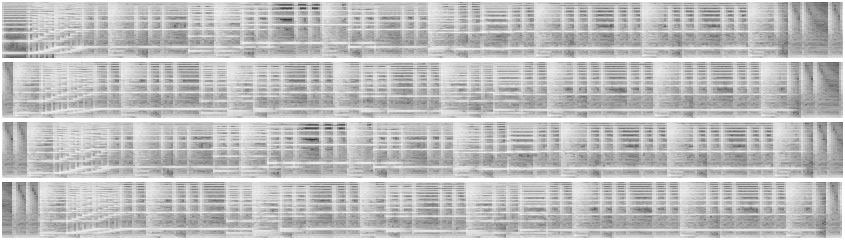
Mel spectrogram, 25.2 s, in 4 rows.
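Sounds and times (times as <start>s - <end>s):
music beat: 0.1s - 25.1s.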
